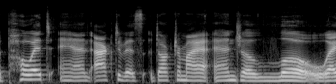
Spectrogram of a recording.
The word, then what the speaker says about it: Angelou: And we were told that the correct pronunciation is Angelou.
